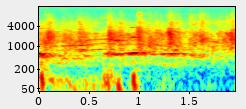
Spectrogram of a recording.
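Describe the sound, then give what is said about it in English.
An audience claps their hands together to Jesus in a steady wash of applause, with a voice sounding over the clapping throughout. “Somebody clap your hands to Jesus together.”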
